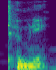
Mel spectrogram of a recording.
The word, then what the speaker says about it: toonie: So naturally, everybody said, let's call it a toonie, because it rhymes with loony.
